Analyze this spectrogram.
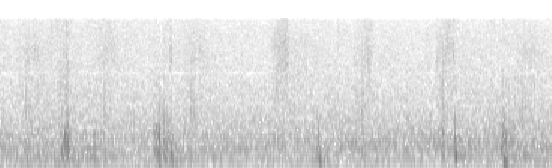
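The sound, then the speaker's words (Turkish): Footsteps of a boy walking along the foot of some rocks: a few soft, irregular steps, faint and spaced unevenly, with no voices. “Kısa saç çocuk ciddi, sert bir ifadeyle kayaların dibinden yürüyerek ilerliyor.”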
